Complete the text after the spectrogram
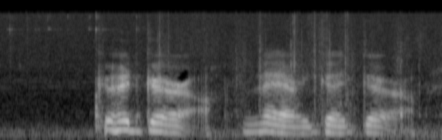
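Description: A small dog whines and howls.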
